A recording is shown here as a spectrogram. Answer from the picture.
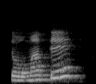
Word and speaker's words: tómate: No es lo mismo tómate, ¿sí? Que tomate. Tomate, la verdura, y tómate tu tiempo.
